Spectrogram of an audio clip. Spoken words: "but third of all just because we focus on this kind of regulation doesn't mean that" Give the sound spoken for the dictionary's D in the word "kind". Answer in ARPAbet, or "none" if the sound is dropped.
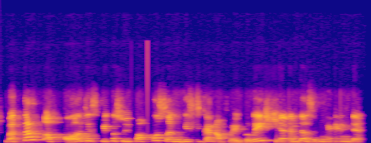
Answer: none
